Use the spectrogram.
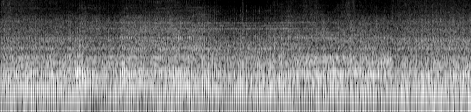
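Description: A motorcycle ridden at night near Lembang, its engine giving a constant close, loud rumble with rough wind buffeting throughout and no clear speech.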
